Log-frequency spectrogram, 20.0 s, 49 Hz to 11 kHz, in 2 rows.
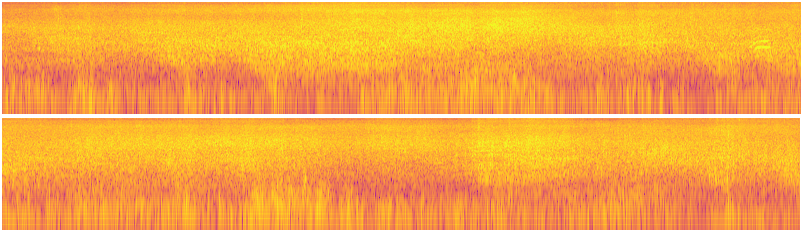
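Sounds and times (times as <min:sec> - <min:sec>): wind buffeting microphone: 0:00.0 - 0:19.9
small waves washing onto beach: 0:01.4 - 0:13.1.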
